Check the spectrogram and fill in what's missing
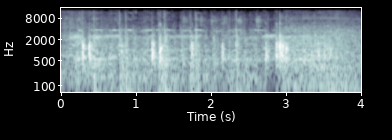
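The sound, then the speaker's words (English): A car engine idles with a steady, low rumbling hum, broken every half second or so by brief rattling clicks that rise above the drone. “No, I am not, Dominic, because I have the engine running.”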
